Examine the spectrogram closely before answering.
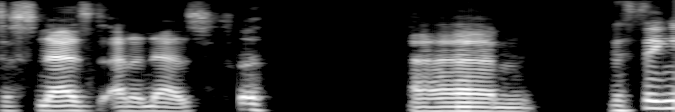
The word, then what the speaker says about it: SNES: And an SNES. That's a paragraph. I'll just go with a SNES, one syllable, please.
